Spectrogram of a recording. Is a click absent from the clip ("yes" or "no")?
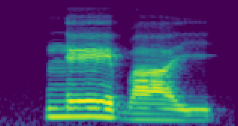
yes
